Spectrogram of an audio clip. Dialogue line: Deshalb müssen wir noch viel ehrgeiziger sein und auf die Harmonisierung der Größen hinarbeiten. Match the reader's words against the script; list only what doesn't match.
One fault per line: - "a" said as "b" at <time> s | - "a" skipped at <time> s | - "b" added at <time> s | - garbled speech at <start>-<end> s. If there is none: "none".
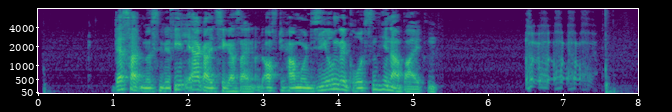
- "noch" skipped at 1.8 s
